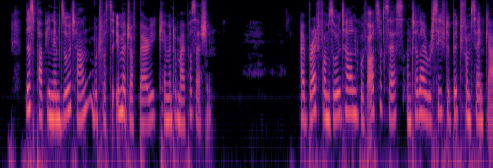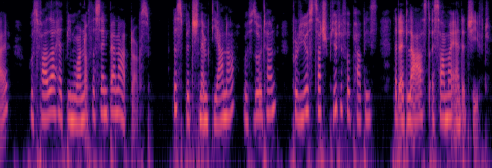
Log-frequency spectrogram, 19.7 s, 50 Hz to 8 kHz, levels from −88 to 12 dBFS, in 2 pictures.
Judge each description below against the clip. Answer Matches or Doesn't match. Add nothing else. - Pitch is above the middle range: Matches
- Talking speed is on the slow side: Doesn't match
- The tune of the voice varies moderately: Matches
